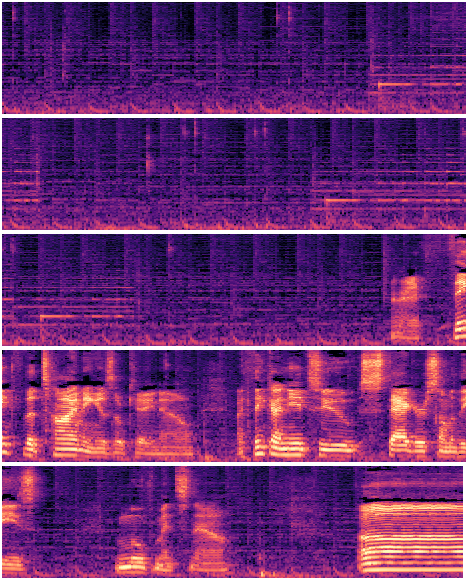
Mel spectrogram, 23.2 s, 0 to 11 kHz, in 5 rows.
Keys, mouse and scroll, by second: 0.4 s, 3.5 space, 6.4 click, 6.4 space, 7.1 click, 7.6 space, 9.3 click, 10.4 space, 11.0-15.6 drag.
